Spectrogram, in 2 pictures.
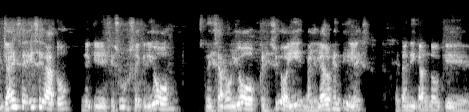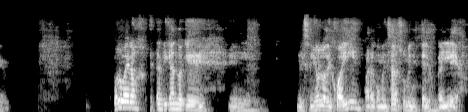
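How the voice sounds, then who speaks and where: A man with a Chilean accent teaching a theology class at a Bible institute, lecturing in a halting way with frequent restarts. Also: mid-range voice, slightly rough. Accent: Chilean Spanish. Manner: halting, many restarts and repeated words.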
